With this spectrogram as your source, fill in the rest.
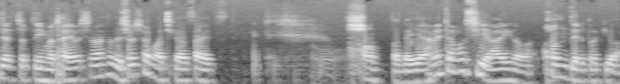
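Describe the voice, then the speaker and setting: Over noticeable background noise, a man with a fairly high pitch rattles along at a very fast pace with lively intonation. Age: 20s. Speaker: university student. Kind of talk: casual chat.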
